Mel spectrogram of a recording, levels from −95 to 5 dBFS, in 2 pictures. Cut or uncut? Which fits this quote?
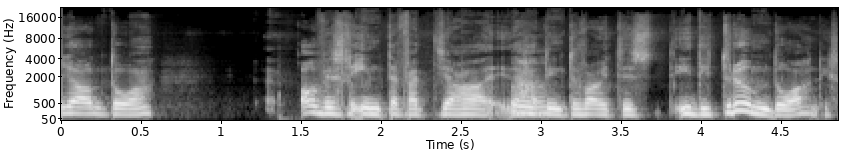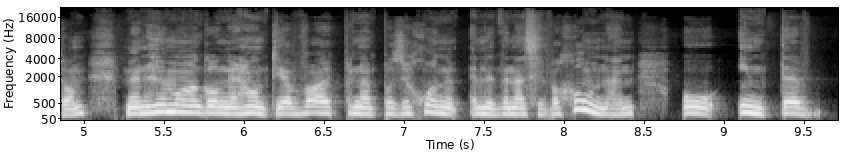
uncut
